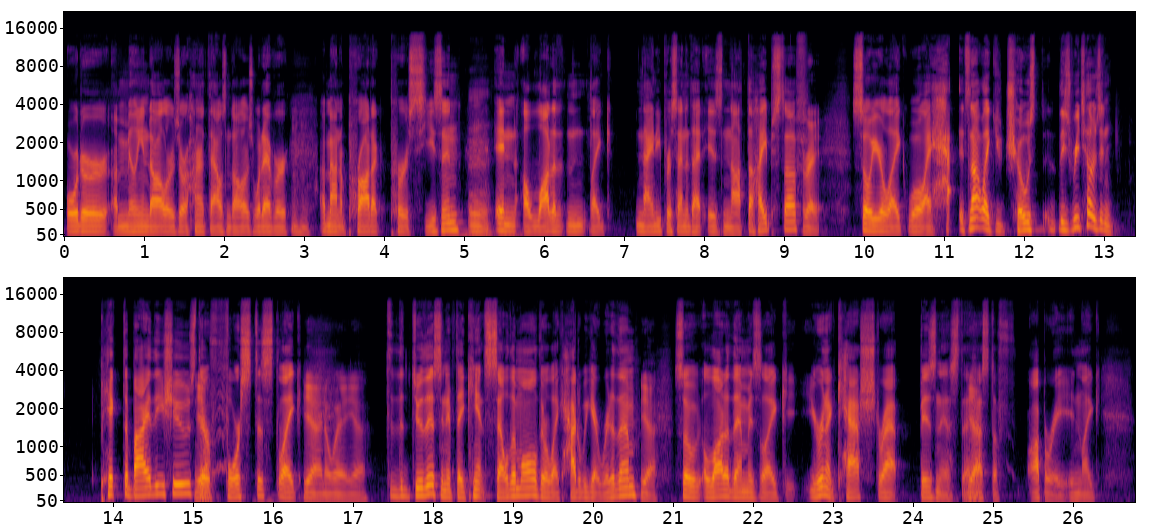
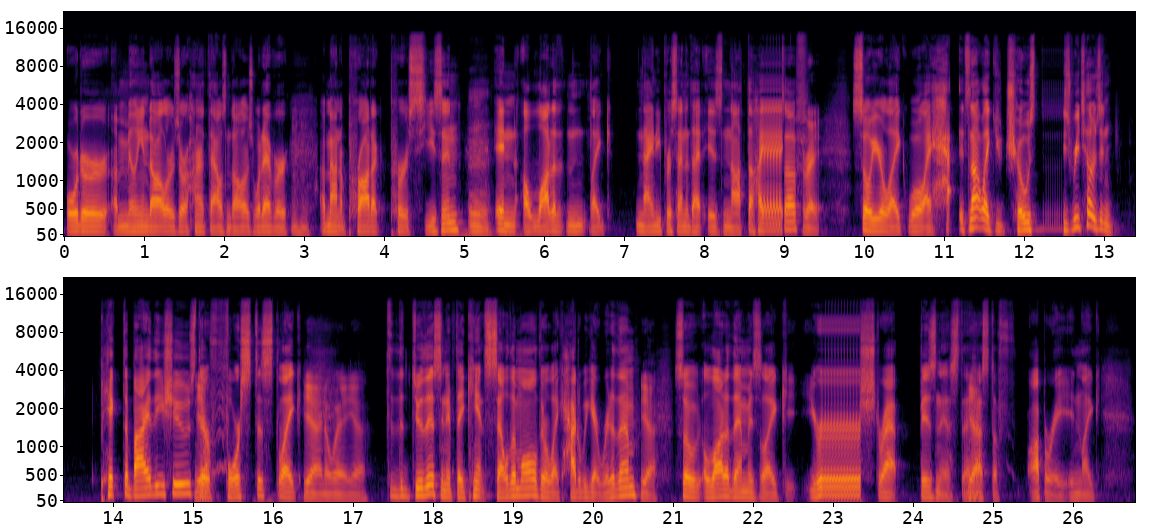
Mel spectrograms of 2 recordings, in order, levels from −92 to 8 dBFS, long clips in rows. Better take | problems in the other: first | audio freezing; at 9 s, at 12 s and at 23 s

